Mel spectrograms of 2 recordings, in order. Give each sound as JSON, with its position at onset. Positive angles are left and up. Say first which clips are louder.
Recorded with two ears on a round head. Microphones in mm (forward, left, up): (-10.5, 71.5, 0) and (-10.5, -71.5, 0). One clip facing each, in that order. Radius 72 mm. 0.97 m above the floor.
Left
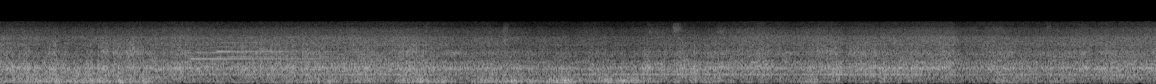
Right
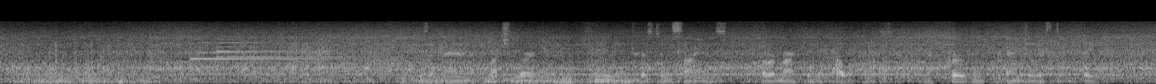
{"t": 1.9, "sound": "a doorbell", "louder": "right 1 dB", "side_deg": -50}
{"t": 4.2, "sound": "a man speaking", "louder": "right 3 dB", "side_deg": -80}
